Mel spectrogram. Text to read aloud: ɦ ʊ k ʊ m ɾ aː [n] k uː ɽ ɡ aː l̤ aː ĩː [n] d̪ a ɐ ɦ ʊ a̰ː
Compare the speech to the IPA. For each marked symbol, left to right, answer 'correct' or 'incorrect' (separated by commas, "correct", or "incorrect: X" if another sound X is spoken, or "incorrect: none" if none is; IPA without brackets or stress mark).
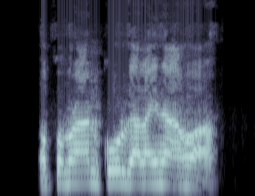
correct, correct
